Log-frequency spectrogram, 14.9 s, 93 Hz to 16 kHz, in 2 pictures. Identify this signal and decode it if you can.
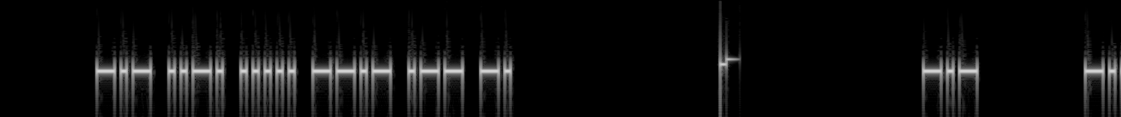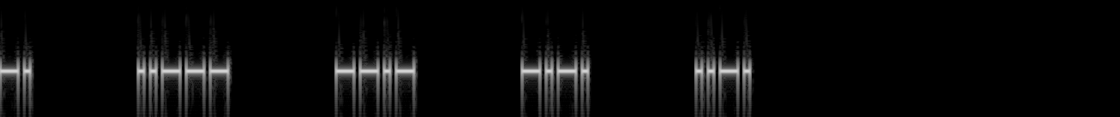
Morse code, heard as a keyed tone, about 30 wpm, spaced as for 15 wpm, 700 Hz. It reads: KF5QWN KC2QCF
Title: USA Call Signs - 6 Characters - 6x Character Spacing - 30wpm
